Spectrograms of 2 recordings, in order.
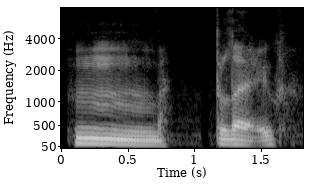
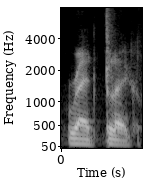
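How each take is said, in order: First: The answer comes slowly after a hesitation. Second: The answer comes quickly without any hesitation.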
